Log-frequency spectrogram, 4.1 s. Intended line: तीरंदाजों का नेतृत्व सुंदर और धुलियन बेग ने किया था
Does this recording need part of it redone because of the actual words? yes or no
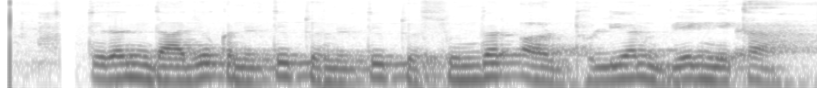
yes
